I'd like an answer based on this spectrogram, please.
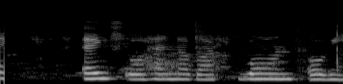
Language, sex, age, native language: Icelandic, male, 11, Vietnamese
